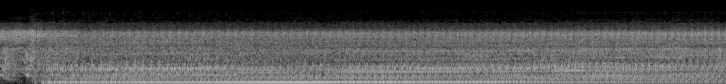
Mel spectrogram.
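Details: Citroën 2CV twin after overhaul with Burton 652cc upgrade kit and resealed oil cooler unions, first test run: short crank catches quickly, settles into steady busy even idle, no knocking; healthy.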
